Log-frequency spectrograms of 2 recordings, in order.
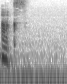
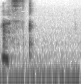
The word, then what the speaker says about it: ask: what do you say the ax or ask you ask ask for something I asked I I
